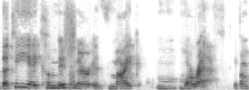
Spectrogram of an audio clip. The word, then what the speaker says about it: Morath: The TEA commissioner is Mike Morath, if I'm pronouncing his name correctly, I Mike believe Morath.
